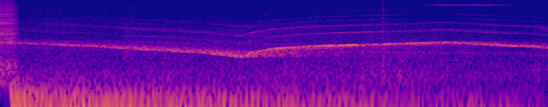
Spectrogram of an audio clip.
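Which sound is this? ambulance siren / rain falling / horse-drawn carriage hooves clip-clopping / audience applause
ambulance siren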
